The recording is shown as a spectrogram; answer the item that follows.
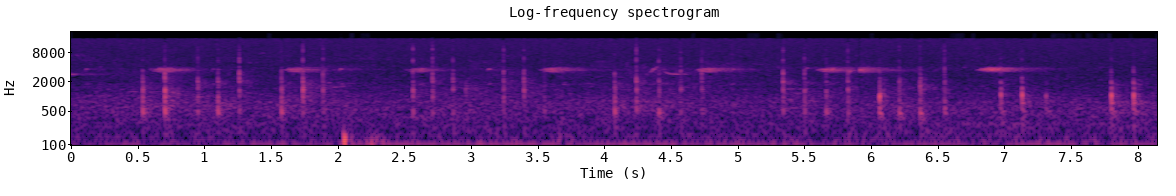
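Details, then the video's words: Woodpecker knocking on wood: sharp, dry taps in an uneven series, roughly two or three per second, with clear whistled calls from other birds and a low steady hum. "дятел стучит"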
